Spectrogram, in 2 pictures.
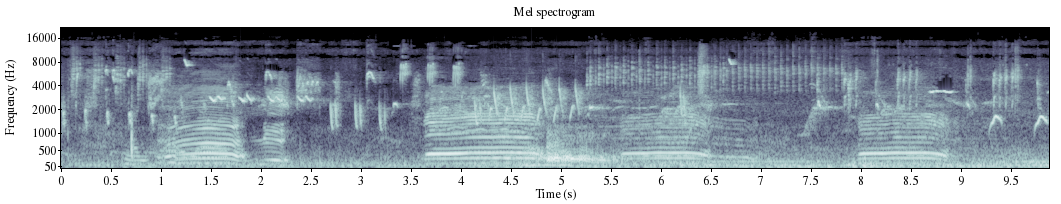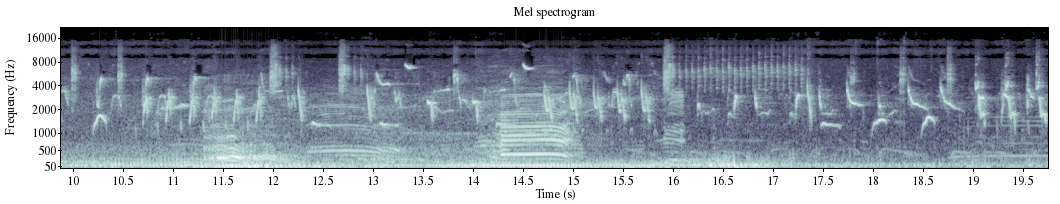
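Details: Herd of tame cattle walking a village road in the morning toward feeding grounds, driven by a herder. Repeated rising-and-falling moos, each near a second long, overlap busy bird chirps and steady low ambient noise.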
